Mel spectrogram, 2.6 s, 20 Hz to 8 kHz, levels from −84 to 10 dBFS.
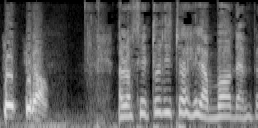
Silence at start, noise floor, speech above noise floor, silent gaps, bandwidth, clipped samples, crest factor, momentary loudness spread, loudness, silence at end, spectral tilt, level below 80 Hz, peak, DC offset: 0.05 s; -30 dBFS; 19 dB; none; 8 kHz; under 0.1%; 12 dB; 16 LU; -12 LUFS; 0 s; -5 dB/octave; -32 dBFS; 0 dBFS; under 0.1%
